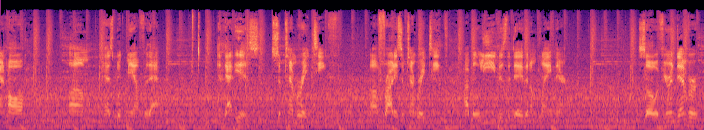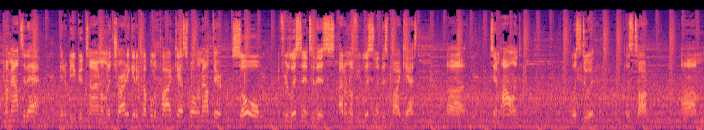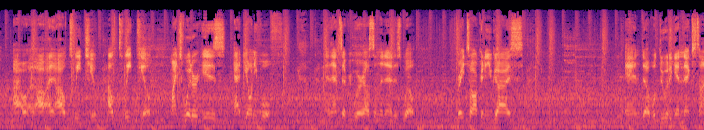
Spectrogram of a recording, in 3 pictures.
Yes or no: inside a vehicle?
yes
